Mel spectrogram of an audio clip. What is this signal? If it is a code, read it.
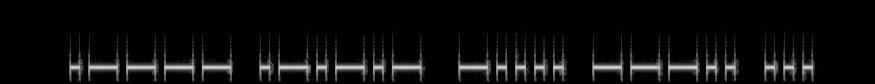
Morse code, heard as a keyed tone, about 12 wpm, 800 Hz. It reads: 1.68S
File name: LEZIONI / 10 SIGNS / 10C DOT 12wpm 2451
